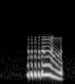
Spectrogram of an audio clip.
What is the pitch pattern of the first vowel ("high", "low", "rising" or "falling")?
falling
